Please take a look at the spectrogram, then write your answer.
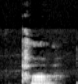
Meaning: Young salmon, at a stage between fry and smolt when they feed chiefly on invertebrates but cannot tolerate saltwater
- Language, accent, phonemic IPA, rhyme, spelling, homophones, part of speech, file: English, Southern England, /pɑː(ɹ)/, -ɑː(ɹ), parr, par / Parr, noun, LL-Q1860 (eng)-parr.wav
